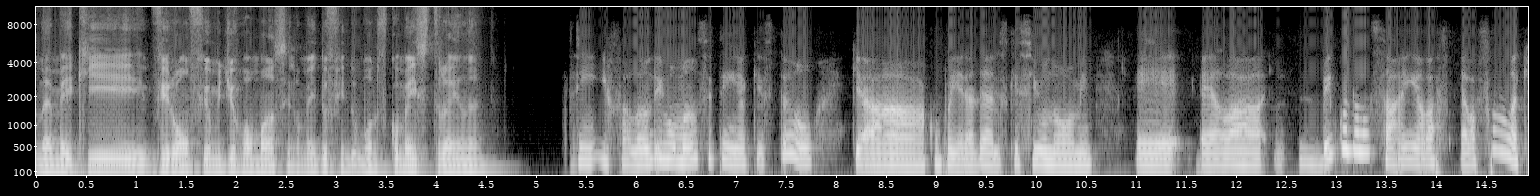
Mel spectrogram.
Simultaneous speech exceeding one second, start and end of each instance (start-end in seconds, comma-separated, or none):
none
